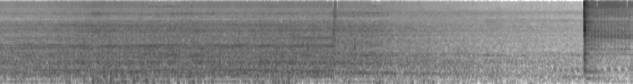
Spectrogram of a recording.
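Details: Vitalex blender after its motor tie-rods were tightened to centre the armature in the stator: steady motor whir fades smoothly as it coasts down after switch-off. A sharp click near the end is the centrifugal start switch dropping back, a normal shutdown.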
